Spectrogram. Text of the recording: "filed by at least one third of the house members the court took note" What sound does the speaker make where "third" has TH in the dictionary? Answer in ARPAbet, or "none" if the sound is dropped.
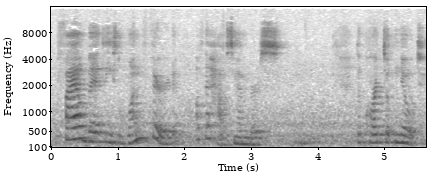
TH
